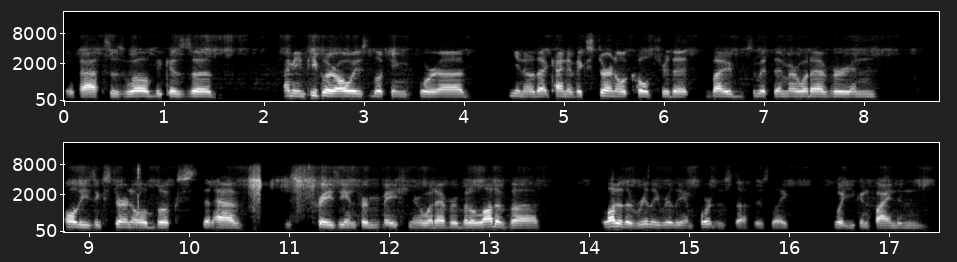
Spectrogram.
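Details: Adult male speaker; ordinary speech.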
